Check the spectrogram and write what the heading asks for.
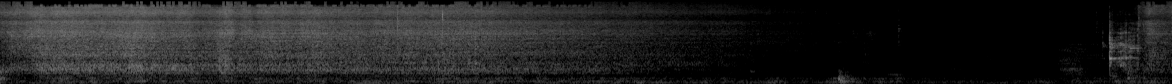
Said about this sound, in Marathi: आता आपण हे कढीचं मिश्रण त्यामध्ये घालून घेणार आहोत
